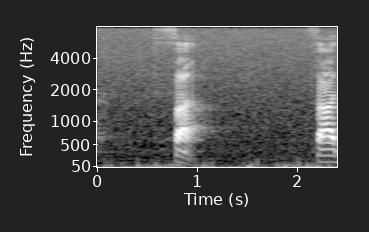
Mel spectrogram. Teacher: নিচের ঠোঁটের পেট সামনের উপর দুই দাঁতের আগার সঙ্গে লাগাইয়া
